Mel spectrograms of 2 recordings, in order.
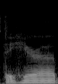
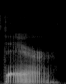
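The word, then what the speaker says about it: de Heere: The pronunciation I heard off the internet was Dehira, but I was told it's De'er.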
